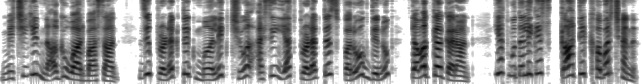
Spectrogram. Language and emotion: Kashmiri, disgusted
